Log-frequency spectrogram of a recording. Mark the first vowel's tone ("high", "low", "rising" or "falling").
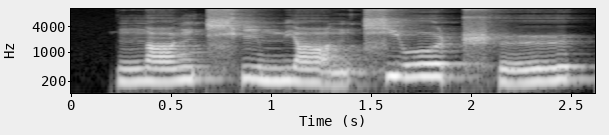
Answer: rising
